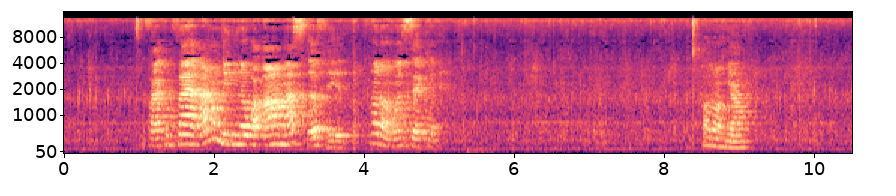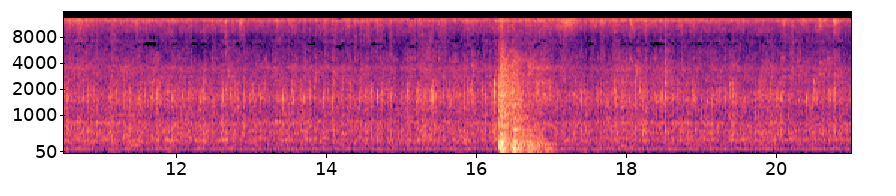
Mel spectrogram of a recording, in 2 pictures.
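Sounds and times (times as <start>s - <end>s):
faint steady hum: 0.0s - 21.0s
food cooking on stovetop: 0.0s - 21.0s
loud thump and clatter: 16.3s - 17.1s.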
